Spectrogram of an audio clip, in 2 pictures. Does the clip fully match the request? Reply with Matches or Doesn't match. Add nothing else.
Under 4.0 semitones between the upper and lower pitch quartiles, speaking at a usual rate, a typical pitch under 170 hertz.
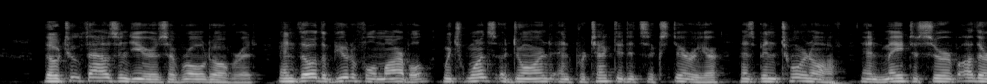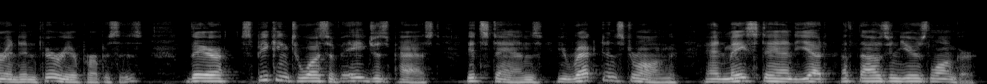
Matches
